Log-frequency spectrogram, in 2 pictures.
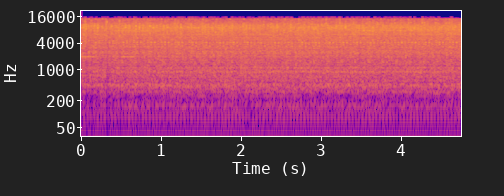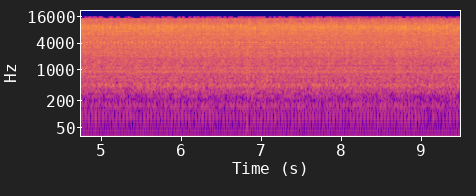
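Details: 2017 Ford Transit Connect after new battery: steady, even idle with smooth hum, no knocks or misses; charging at 14.6 volts, about 5 amps into battery.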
